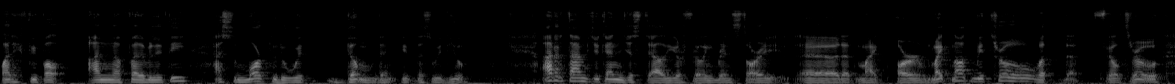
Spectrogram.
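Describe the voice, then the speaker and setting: Lively intonation marks this man's speech. He talks at a moderate pace with a fairly low pitch. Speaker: university student. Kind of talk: reading a nonfiction book aloud. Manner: halting, stumbles on some words.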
